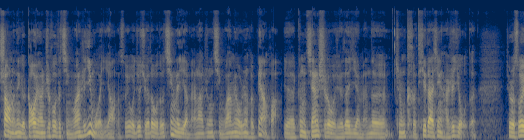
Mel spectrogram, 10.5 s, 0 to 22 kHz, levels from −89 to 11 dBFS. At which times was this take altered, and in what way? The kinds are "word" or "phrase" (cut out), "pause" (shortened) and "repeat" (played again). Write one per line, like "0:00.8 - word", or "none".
0:05.6 - pause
